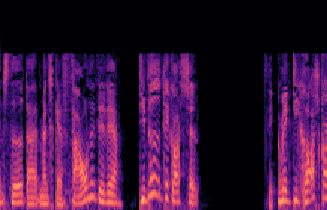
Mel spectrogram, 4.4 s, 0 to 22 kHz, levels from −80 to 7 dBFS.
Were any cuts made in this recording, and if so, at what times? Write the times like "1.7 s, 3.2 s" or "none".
none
